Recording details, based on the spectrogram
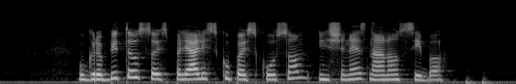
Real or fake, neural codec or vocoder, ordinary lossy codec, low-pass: real; none; none; 7.2 kHz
